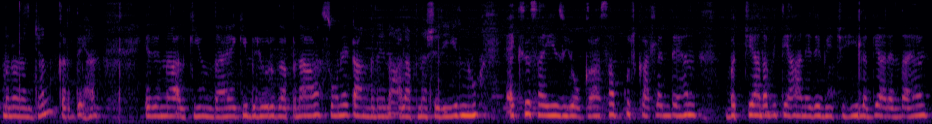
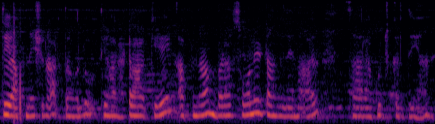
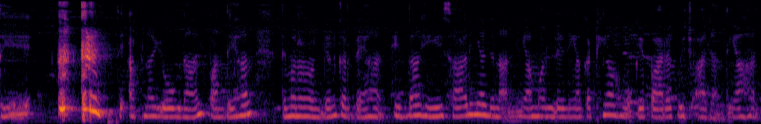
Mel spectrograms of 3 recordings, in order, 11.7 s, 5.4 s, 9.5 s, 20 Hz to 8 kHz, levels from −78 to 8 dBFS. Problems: constant background noise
